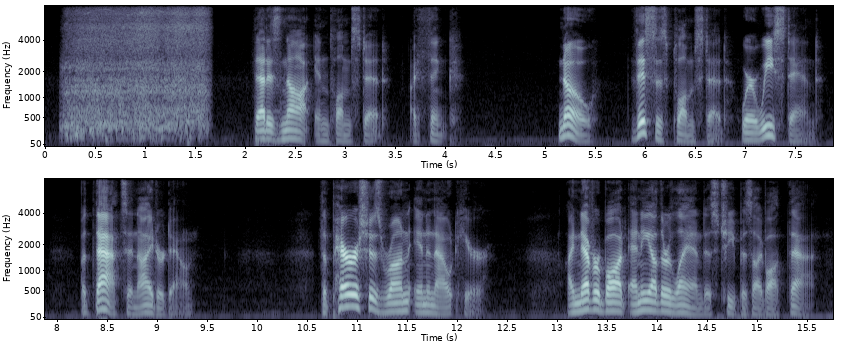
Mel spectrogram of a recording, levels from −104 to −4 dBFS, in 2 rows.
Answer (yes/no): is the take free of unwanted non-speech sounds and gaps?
no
